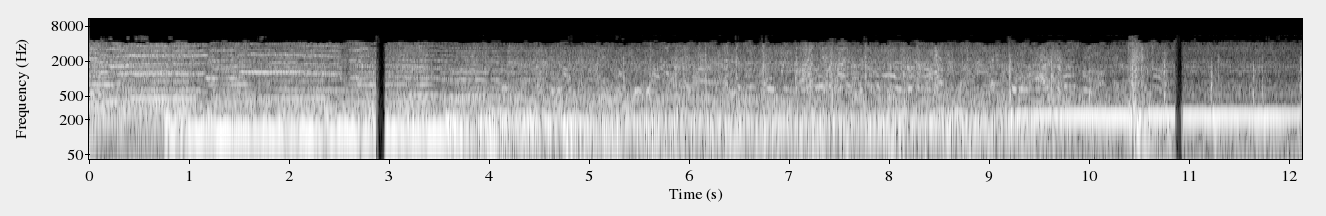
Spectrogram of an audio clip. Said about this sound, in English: Turn off that machine. I want to talk to you.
